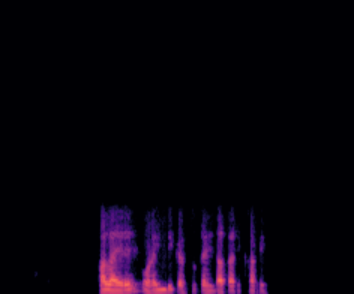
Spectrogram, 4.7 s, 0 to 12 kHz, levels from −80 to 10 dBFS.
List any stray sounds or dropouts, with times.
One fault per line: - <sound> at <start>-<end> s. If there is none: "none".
none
